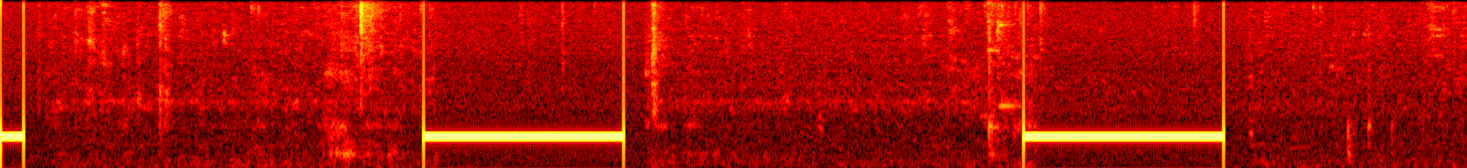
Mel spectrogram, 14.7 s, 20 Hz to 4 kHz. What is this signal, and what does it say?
Ringback tone (North America), 440 + 480 Hz.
